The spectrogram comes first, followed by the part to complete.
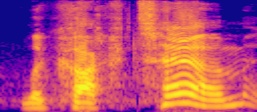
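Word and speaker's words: לקחתם: Lakaktem is accented on the final syllable because it's actually closed, and so it brings the accent mark all the way down with it, which means this first kametz has to reduce.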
